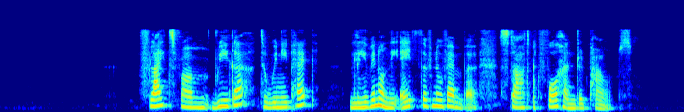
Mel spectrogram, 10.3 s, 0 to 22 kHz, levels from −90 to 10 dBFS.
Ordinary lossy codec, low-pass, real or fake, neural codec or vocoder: AAC, 48 kbps; 7.2 kHz; real; none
